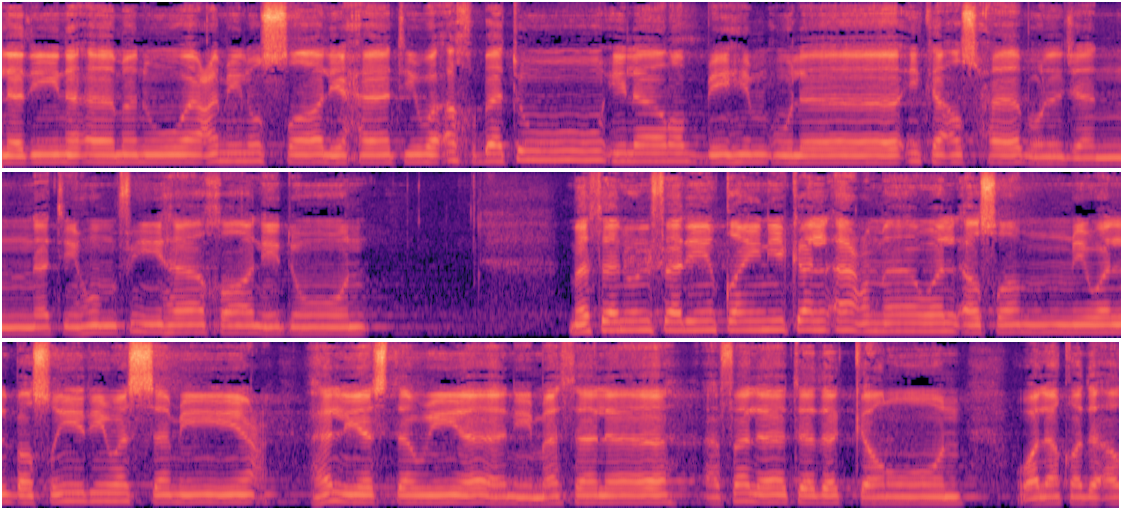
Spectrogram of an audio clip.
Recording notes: At the Houghton Masjid (West Street).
